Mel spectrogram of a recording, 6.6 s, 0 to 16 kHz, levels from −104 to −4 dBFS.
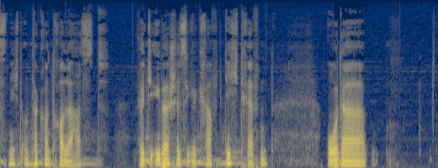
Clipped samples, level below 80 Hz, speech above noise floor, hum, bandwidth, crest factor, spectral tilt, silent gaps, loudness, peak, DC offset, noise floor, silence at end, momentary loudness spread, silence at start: under 0.1%; -34 dBFS; 36 dB; none; 12.5 kHz; 20 dB; -7.5 dB/octave; none; -24 LUFS; -4 dBFS; under 0.1%; -60 dBFS; 0.95 s; 14 LU; 0 s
